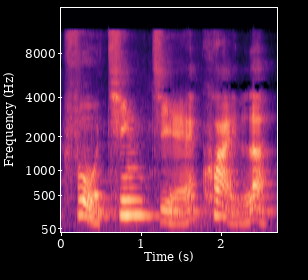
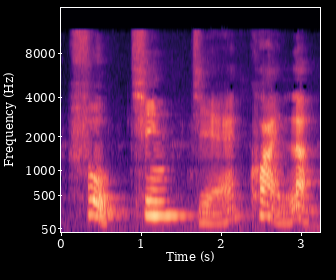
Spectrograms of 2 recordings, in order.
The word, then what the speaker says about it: 父亲节快乐: Jadi, selamat hari ayah bahasa Mandarinnya adalah Fu Qing Jie Kuai Le. Fu Qing Jie Kuai Le. Coba diulang. Fu Qing Jie Kuai Le. Kalau kalian pelafalan dan nadanya sudah tepat, coba ngomong lebih cepat.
